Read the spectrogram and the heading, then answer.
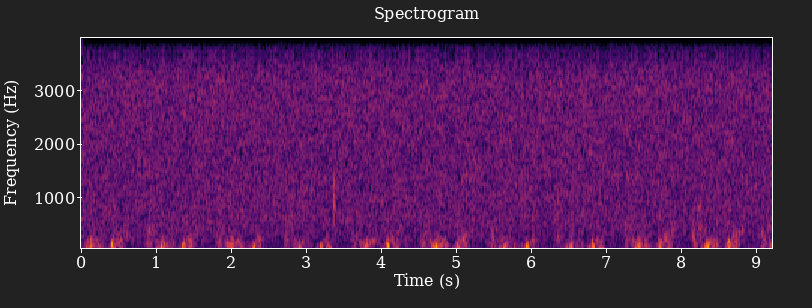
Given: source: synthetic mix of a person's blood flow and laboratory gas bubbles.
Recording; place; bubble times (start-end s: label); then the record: Doppler ultrasound of blood flow; precordium
3.34-3.39 s: bubbles
From the record:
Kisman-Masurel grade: 113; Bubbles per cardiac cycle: 1 to 2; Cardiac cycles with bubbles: 1 to 10%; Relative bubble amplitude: loud (0.450 to 0.775); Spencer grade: 1 (occasional bubble signal discernible with the cardiac motion signal, with majority of cardiac periods free of bubbles); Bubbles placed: anywhere in the cardiac cycle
